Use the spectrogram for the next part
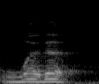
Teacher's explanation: Very important in ولا الضا is that you don't make the lam heavy. So don't go wala, go wala, wala الضا.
